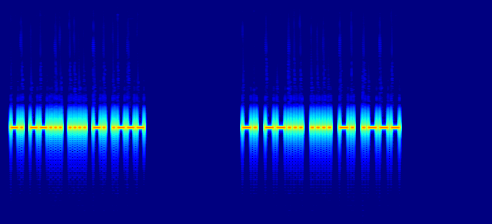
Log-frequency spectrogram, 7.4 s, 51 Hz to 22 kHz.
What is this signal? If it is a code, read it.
Morse code, heard as a keyed tone, about 36 wpm, 700 Hz. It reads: N7HNJ N7HNJ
